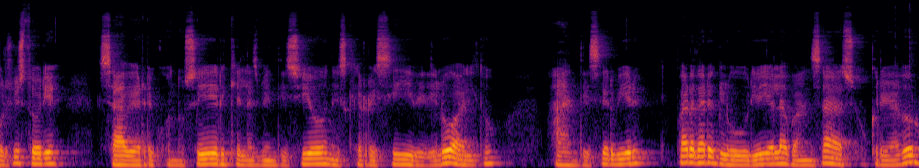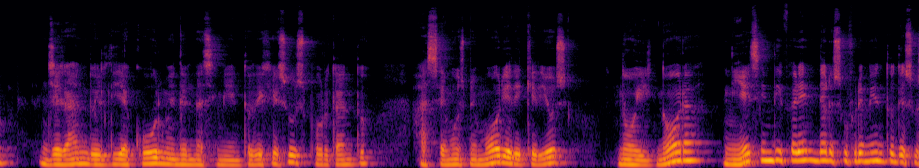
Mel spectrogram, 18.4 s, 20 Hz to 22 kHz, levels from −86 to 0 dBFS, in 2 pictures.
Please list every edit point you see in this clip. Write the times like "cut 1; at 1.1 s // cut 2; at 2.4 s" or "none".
none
